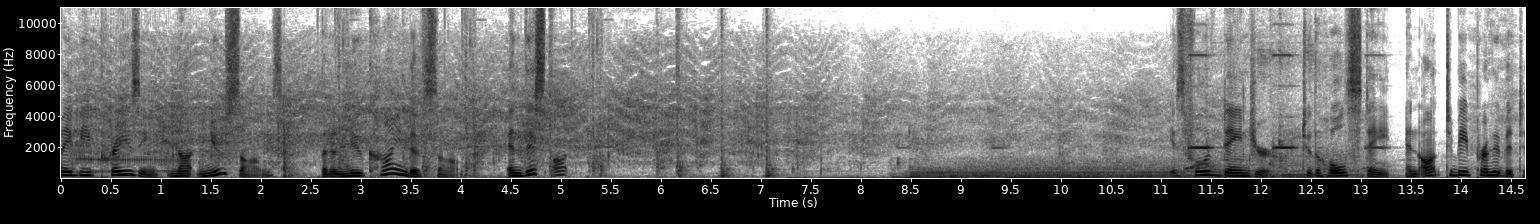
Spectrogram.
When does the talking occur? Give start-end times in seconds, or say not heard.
0.0-5.0, 11.1-14.6.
